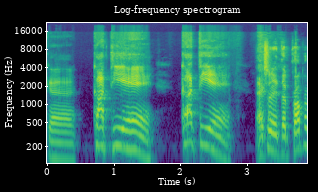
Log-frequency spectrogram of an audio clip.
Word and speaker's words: Cartier: how do we say other names like uh Cartier Cartier actually the proper pronunciation is got the air and what about uh Vaseline and Constantine uh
